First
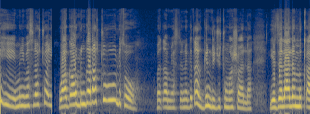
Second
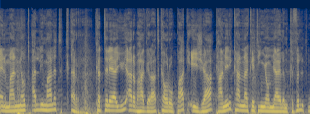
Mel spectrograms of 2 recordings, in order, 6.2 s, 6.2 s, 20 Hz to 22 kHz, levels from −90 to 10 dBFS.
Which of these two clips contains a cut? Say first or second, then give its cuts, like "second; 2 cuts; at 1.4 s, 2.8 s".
first; 1 cut; at 1.0 s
